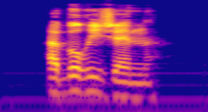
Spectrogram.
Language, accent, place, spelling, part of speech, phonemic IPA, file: French, France, Lyon, aborigènes, adjective, /a.bɔ.ʁi.ʒɛn/, LL-Q150 (fra)-aborigènes.wav
- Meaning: plural of aborigène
